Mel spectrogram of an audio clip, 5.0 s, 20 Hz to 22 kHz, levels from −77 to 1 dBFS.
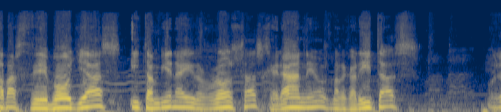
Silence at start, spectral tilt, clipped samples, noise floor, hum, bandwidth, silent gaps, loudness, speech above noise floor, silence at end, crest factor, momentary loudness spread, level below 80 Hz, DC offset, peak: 0 s; -7.5 dB/octave; under 0.1%; -40 dBFS; none; 14.5 kHz; none; -16 LUFS; 25 dB; 0 s; 12 dB; 9 LU; -40 dBFS; under 0.1%; -4 dBFS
